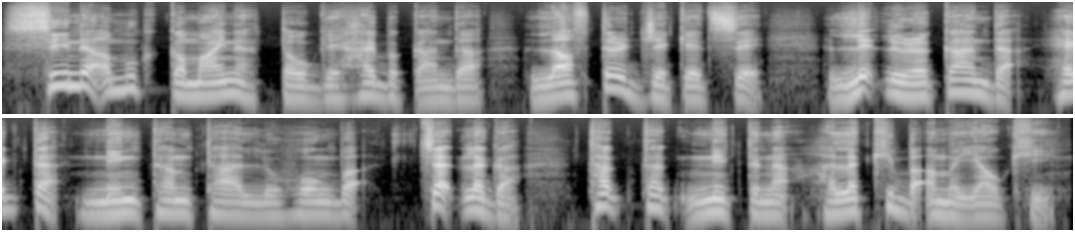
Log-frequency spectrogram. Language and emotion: Manipuri, neutral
